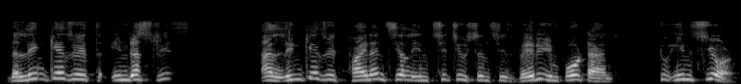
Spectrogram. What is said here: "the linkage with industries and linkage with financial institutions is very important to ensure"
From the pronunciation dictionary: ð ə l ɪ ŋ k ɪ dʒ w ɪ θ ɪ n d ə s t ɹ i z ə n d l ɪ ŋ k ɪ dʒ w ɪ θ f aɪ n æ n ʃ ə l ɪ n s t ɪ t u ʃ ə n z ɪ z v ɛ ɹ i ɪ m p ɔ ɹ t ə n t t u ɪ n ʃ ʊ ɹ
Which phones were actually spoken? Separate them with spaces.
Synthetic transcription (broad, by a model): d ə l ɪ ŋ k ɪ dʒ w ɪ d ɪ n d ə s t ɹ i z ə n d l ɪ ŋ k ɪ dʒ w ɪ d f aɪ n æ n s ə l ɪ n s t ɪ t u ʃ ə n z ɪ z v ɛ ɹ i ɪ m p ɔ ɹ t ə n t t u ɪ n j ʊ ɹ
